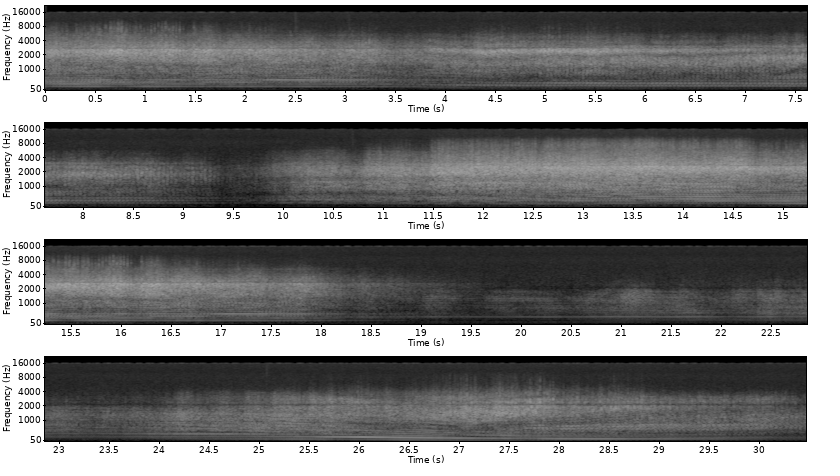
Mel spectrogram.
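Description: Piston-engined propeller aircraft droning as they fly low and pass by. The sound swells and fades twice. Near the end one passes with its pitch falling steeply.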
